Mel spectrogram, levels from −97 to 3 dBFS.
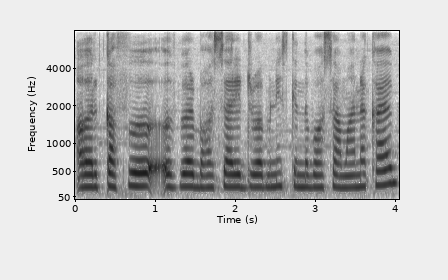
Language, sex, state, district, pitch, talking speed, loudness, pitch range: Hindi, female, Uttar Pradesh, Lucknow, 225 Hz, 145 wpm, -17 LUFS, 215-235 Hz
